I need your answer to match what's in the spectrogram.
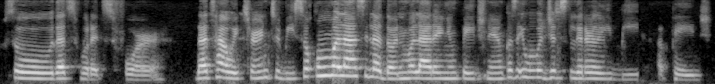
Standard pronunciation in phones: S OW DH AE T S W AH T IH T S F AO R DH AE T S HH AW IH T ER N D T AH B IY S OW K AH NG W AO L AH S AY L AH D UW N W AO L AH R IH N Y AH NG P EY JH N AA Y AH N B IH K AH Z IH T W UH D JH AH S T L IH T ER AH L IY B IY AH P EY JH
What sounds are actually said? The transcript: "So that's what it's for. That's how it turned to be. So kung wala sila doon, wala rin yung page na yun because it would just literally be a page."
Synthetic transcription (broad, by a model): S OW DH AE T S W AH T IH T S F AO R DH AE T S HH AW IH T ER N T AH B IY S OW K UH NG W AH L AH S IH L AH D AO N W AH L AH R IH N Y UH NG P EY JH N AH Y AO N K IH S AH IH T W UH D JH AH S T L IH T ER AH L IY B IY AH P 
